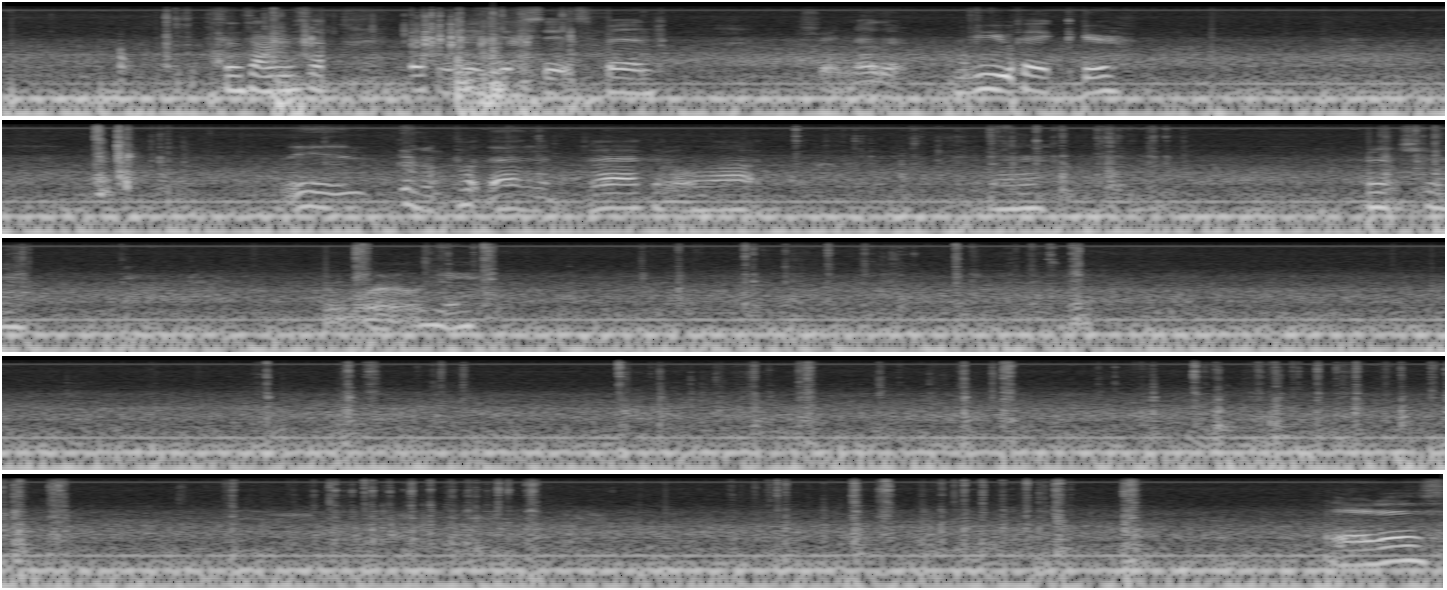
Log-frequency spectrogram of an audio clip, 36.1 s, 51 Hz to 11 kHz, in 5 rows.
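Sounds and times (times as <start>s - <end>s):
steady low hum: 0.0s - 36.0s
lock pick ticking and scraping: 11.0s - 13.2s, 16.1s - 20.0s, 22.9s - 34.7s.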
